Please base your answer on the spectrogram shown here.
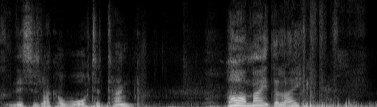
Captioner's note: none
